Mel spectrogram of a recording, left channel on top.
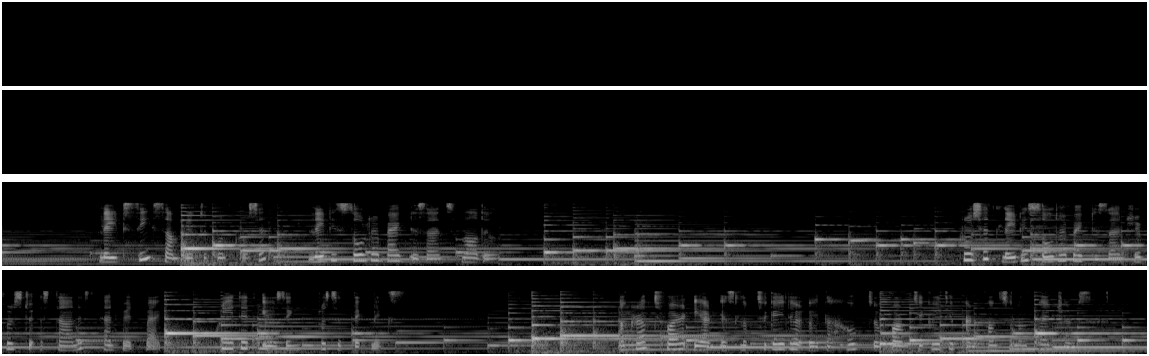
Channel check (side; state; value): left; silent; 56 dB below the other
